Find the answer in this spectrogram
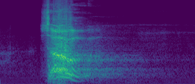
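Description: A man's loud, breathy sigh close to a headset microphone, starting about half a second in, falling in pitch and dying away within about a second.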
